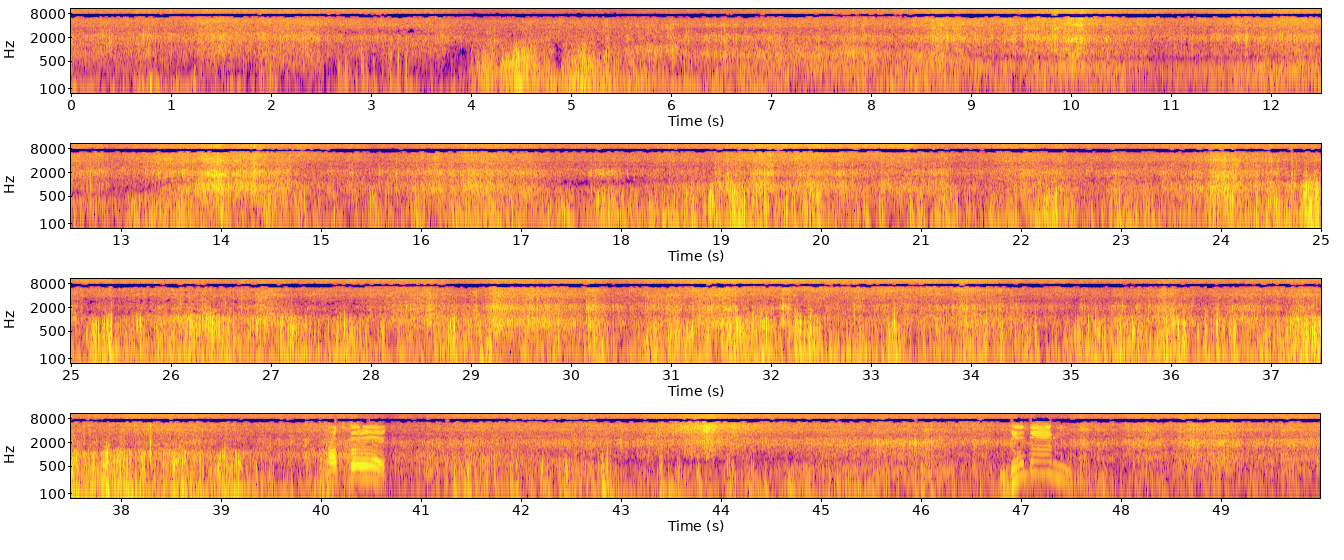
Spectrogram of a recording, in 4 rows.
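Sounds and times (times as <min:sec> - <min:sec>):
skis scraping on snow: 0:00.0 - 0:49.9
wind buffeting microphone: 0:00.0 - 0:49.9.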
